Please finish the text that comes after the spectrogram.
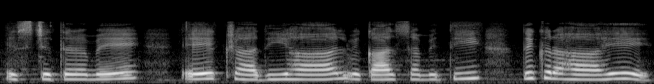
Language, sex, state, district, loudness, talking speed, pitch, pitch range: Hindi, female, Madhya Pradesh, Bhopal, -15 LUFS, 100 wpm, 240 Hz, 230-260 Hz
